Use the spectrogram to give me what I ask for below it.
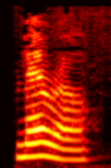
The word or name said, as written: mero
